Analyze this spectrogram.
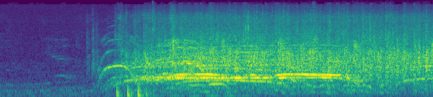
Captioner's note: applause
